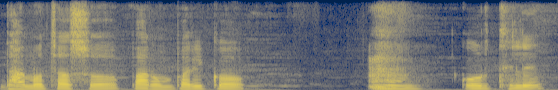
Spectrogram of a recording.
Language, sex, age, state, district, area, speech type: Odia, male, 18-30, Odisha, Malkangiri, urban, spontaneous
